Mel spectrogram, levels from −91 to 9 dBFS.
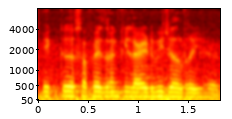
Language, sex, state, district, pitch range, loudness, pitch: Hindi, male, Chhattisgarh, Raipur, 145-155 Hz, -14 LUFS, 150 Hz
